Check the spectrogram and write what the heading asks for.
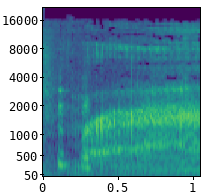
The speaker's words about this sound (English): You know, it's usually not the full-on burps until the end. Sorry about that, everybody.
